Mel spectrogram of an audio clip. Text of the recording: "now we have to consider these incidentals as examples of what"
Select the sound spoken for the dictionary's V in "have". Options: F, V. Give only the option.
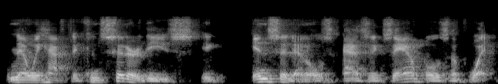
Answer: F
